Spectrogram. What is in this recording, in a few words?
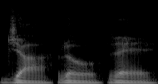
"jarore", concat syllables; Affixing experiment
